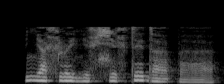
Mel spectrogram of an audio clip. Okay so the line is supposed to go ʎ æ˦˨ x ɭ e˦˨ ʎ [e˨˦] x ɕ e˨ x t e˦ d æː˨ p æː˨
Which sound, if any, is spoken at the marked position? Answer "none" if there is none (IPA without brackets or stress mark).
e˨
